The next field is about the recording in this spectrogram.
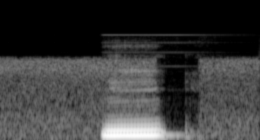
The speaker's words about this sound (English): A lot of hissing.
